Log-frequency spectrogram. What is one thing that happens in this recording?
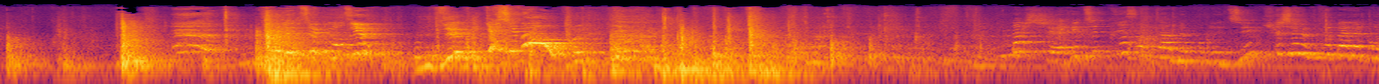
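A woman speaks loudly and with animation.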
